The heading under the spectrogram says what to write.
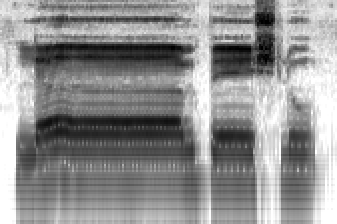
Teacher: لام کو 3 الف کی مقدار میں کھینچیں گے اور پیش میں ہونٹوں کو گول کریں گے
